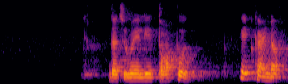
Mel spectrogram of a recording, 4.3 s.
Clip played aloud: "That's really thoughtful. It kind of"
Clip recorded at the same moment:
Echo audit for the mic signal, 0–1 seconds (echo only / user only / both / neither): neither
